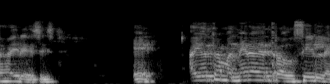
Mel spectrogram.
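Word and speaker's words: αἵρεσις: El griego es jairesis, pues ahí empieza con una, pero esa comita que tiene encima de la I, para que sepan, hace ver como una J, entonces se pronuncia jairesis.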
